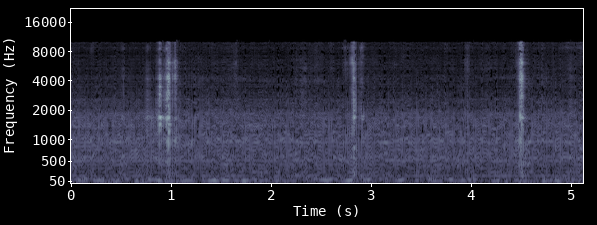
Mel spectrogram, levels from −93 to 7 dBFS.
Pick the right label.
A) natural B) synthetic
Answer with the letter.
B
